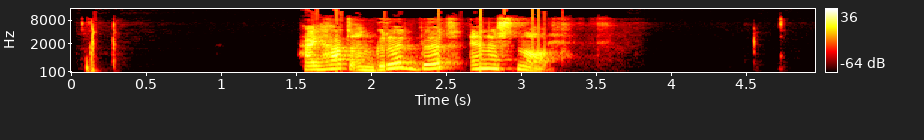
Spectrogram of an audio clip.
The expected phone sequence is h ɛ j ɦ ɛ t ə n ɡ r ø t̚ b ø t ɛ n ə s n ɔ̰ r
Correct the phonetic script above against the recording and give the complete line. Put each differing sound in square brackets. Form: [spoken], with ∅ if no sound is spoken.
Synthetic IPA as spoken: h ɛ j ɦ [a] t ə n ɡ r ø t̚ b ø t ɛ n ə s n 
